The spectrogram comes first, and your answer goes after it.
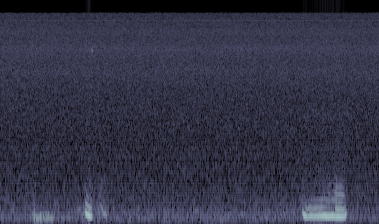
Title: My cat snores again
